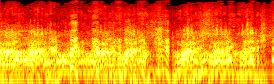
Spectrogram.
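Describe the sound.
Dog barking used as a mock alarm: a loud, busy run of repeated barks that fills the whole stretch, with no clear gaps between them.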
